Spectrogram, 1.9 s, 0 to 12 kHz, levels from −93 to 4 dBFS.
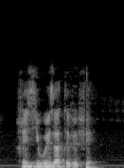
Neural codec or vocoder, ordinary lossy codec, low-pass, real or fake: none; Opus, 64 kbps; 7.2 kHz; real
